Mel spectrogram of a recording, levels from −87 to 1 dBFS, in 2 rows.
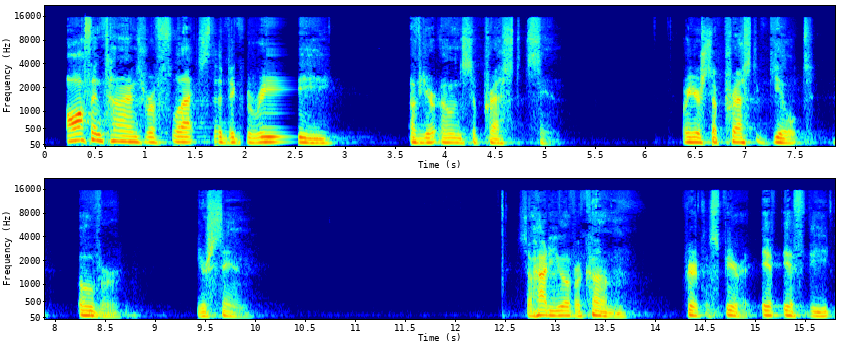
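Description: Repeated stalls (stutter) run from 1.19 to 2.04 s. Packets arrived late, so the jitter buffer emptied five times. Each gap, the longest 44 ms, was filled by extending the last sound, about 111 ms in all. The speech drags and hiccups, with nothing lost.

A call audio freeze follows at 2.24 to 2.56 s. The sound hangs as a continued buzz or hiss for about 0.3 s, never dropping to silence, then picks up where it stopped. The likely cause is packets held up in transit, leaving the buffer empty.

Jitter buffer speed-ups occur at 8.28 to 9.79 s (107%, roughly a tenth of a second removed), 10.23 to 11.45 s (114%, about 0.2 s) and 12.43 to 13.03 s (106%, around 50 ms). The receiver trimmed tiny pitch-period slices to shrink a backlog, so speech sounds hurried at unchanged pitch.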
